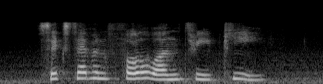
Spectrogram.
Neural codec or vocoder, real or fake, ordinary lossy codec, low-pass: codec, 16 kHz in and 24 kHz out, 0.6 kbps, FocalCodec, streaming, 2048 codes; fake; AAC, 48 kbps; 7.2 kHz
